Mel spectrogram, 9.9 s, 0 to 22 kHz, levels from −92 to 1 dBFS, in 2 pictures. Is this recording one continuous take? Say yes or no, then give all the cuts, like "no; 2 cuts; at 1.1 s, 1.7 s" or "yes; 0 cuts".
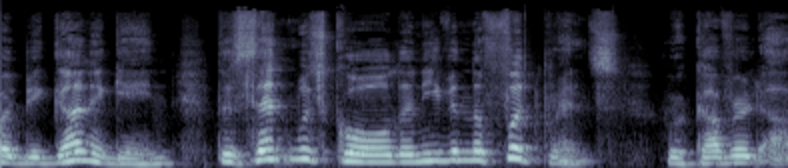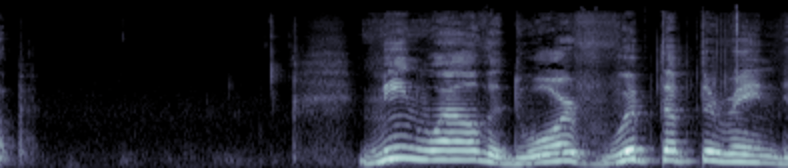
yes; 0 cuts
